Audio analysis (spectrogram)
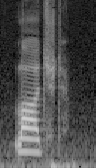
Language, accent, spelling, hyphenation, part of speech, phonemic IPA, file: English, US, lodged, lodged, verb / adjective, /lɑd͡ʒd/, En-us-lodged.ogg
- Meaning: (verb) simple past and past participle of lodge; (adjective) Lying down, with head raised; used of beasts of the chase (deer, etc), as couchant is used of beasts of prey (lions, etc)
